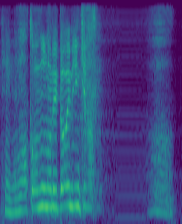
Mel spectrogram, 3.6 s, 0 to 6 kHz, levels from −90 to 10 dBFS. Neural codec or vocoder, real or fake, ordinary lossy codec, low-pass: codec, 16 kHz, about 1 kbps, DyCAST, with the encoder's durations; fake; none; 5.4 kHz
